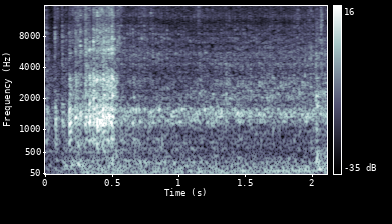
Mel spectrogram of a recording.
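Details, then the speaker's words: Ford F-350 6.0 Power Stroke diesel, 130,000 miles, one previous owner: cold start after sitting a few days; fires quickly into a steady idle clatter with no stumbling. Owner reports it always starts easily, with no overheating or smoke. "it starts right up every single time I turn that key never had the issue with starting up never had an issue with overheating never had an issue with smoking"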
